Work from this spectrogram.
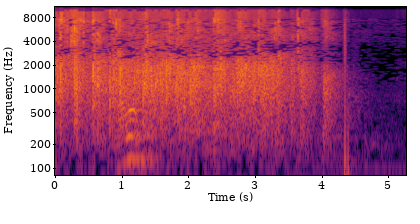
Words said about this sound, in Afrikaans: Hier een baie groot hande klap.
